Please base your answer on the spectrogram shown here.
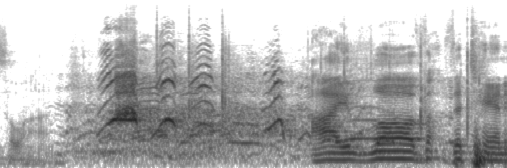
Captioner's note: audience laughing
